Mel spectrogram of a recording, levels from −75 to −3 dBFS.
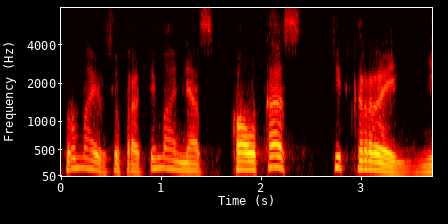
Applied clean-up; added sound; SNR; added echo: neural separator model SepFormer DNS4.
